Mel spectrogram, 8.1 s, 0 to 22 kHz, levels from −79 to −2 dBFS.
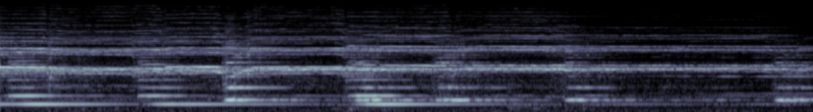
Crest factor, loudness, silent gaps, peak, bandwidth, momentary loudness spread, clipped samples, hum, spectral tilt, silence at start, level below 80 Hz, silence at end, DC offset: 16 dB; -26 LUFS; none; -12 dBFS; 19 kHz; 10 LU; under 0.1%; none; -1 dB/octave; 0 s; -68 dBFS; 0 s; under 0.1%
